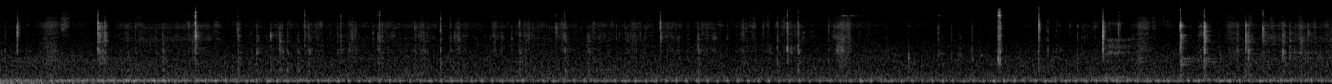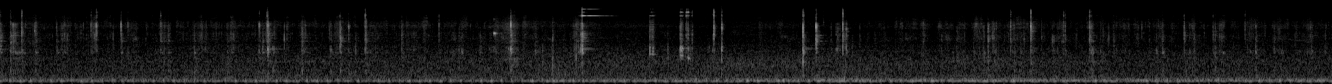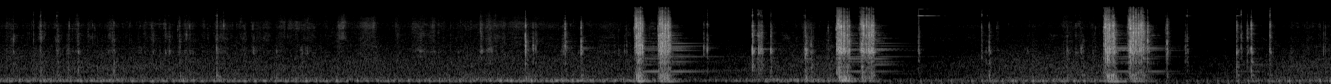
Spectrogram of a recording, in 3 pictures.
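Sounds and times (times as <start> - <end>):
steady low hum: 0.0 - 39.9
metal clinks of lug nuts: 18.2 - 20.6, 32.4 - 39.9.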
